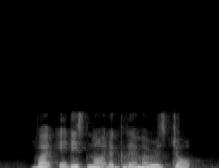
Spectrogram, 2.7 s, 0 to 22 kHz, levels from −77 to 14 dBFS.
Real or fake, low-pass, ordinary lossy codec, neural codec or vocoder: fake; 7.2 kHz; AAC, 32 kbps; vocoder, 24 kHz, 100 mel bands, Vocos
